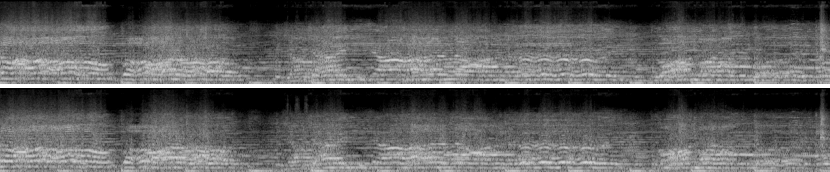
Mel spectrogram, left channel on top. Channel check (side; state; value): both; normal; correlation 0.37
